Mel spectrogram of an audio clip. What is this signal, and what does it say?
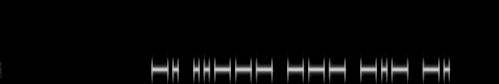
Morse code, heard as a keyed tone, about 23 wpm, 700 Hz. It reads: N2OKN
